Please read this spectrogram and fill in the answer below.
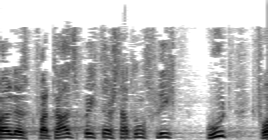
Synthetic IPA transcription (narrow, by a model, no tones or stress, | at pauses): aldeːɐkv̥aɐtʰaːlsb̥əʁɪçtɛɐʃtatʊŋsflɪçt | ɡ̥uːtfʁ̥ɔ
